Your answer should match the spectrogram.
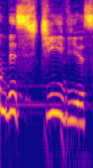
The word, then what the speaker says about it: mischievous: different context that stresses I think that stresses closer to the beginning because I would say like oh how mischievous of me you know oh quite mischievous I would say it that way but that thing is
